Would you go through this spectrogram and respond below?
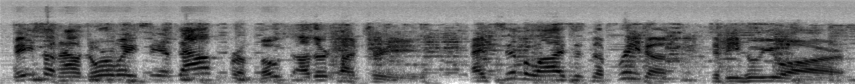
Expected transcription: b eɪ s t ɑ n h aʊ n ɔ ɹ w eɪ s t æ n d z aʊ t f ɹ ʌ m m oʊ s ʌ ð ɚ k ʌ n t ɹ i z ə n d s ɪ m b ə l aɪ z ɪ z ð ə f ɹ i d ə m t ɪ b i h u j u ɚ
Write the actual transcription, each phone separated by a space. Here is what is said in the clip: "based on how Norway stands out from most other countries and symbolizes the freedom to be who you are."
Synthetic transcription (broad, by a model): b eɪ s t n h aʊ n ɔ ɹ w eɪ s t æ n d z aʊ t f ɹ ʌ m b oʊ θ ʌ ð ɚ k ʌ n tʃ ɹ i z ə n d s ɪ m b ə l aɪ z ɪ z ð ə f ɹ i d ə m t ɪ b i h u j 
